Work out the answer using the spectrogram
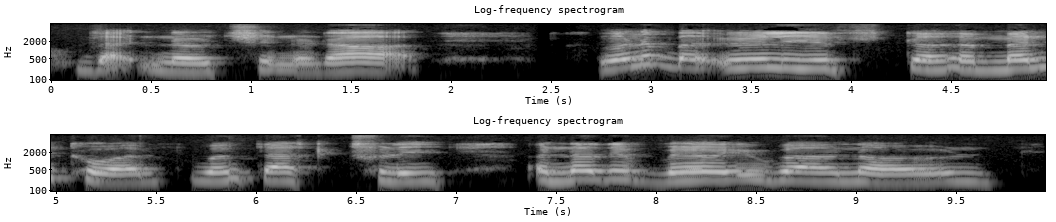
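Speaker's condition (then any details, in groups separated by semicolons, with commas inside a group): Cerebral palsy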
